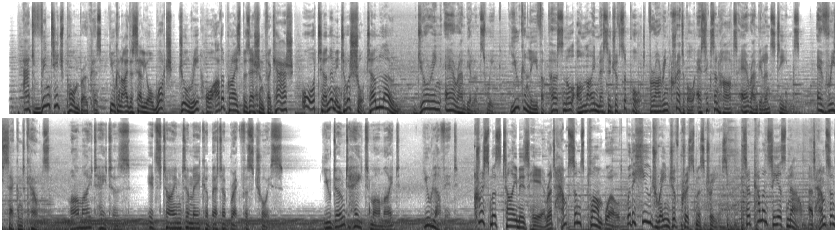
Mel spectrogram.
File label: commercial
